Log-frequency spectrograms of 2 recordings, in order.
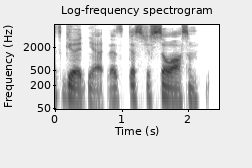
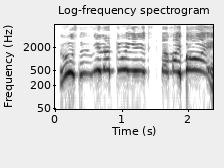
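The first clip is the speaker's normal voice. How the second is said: very high falsetto angry mom; high falsetto outraged mom; Chi-Chi impression. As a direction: screech it like a furious mother in falsetto. Chi-Chi voiced in recap.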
